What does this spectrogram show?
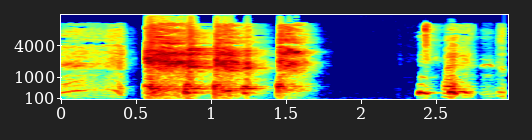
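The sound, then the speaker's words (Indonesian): A person coughs several times in loud, harsh bursts, a quick cluster of hacking coughs, a brief pause, then a few more rougher coughs. “tularan batuk nek awake kon iki.”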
